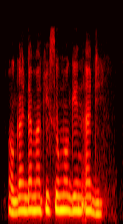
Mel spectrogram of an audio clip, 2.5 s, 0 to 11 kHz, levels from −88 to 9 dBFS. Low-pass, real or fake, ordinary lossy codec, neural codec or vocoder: 7.2 kHz; real; none; none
